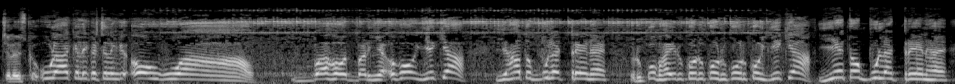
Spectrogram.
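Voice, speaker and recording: A man's voice: extremely high pitch, brisk, hardly any pauses, slight background noise. A man narrating toy play with exclamations, repeated praise and commands to the toys.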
